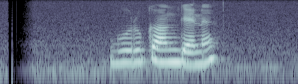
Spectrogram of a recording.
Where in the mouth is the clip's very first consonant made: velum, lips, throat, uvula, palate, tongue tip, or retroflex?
velum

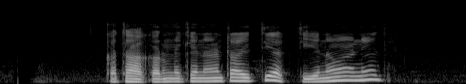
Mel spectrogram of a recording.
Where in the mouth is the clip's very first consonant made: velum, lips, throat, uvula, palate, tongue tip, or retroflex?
velum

